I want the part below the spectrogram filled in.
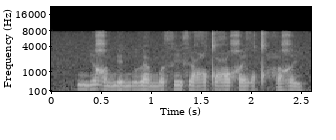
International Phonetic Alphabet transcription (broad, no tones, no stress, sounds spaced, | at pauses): ŋ i ʁ ə ŋ e ŋ u l æ ŋʷ a θ i θ i ʕ u tˤ ʕ u χ e ð i tˤ h ə ʁ i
